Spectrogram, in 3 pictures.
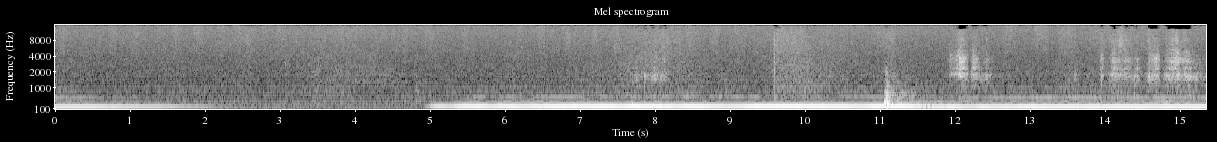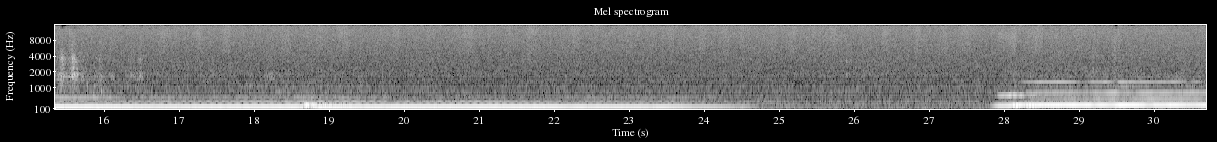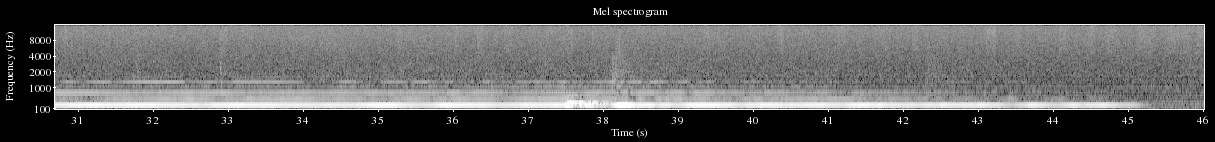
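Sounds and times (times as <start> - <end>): bamboo flute low note: 0.0 - 2.4, 4.9 - 24.8, 27.8 - 45.3
breathy air noise: 0.0 - 46.0.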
